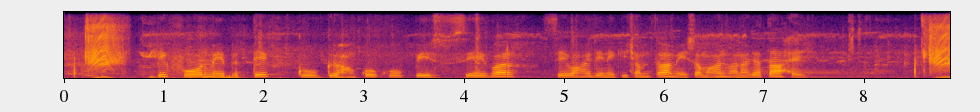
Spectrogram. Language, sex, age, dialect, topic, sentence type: Hindi, female, 18-24, Awadhi Bundeli, banking, statement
